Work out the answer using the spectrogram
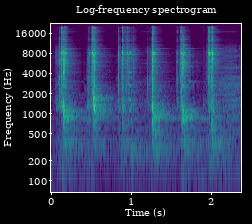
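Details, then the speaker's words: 1962 Homko snowblower engine, recoil pull starter spun by hand: sharp dry clicks about three per second; drag between the parts pushes the pull start out and sounds chalky, needing a little light oil. "if there's any kind of drag between the two of them it tries to push the pull start out that was that noise that you're hearing so by me spinning it i can hear it's kind of chalky"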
